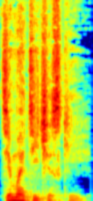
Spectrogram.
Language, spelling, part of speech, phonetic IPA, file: Russian, тематический, adjective, [tʲɪmɐˈtʲit͡ɕɪskʲɪj], Ru-тематический.ogg
- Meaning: 1. to subject 2. theme 3. thematic 4. thematic, topical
